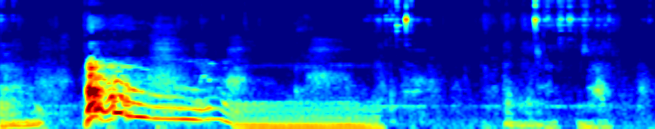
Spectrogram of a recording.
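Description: Siberian husky vocalising during rough play: one loud call about a second in that slides steadily down in pitch, running straight into a low, steady grumble that stops near four seconds. A brief low rumble comes again near the end.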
